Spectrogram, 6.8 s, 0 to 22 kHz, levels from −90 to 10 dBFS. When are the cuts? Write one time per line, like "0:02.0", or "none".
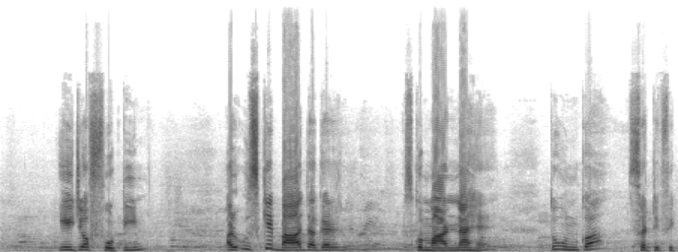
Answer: none

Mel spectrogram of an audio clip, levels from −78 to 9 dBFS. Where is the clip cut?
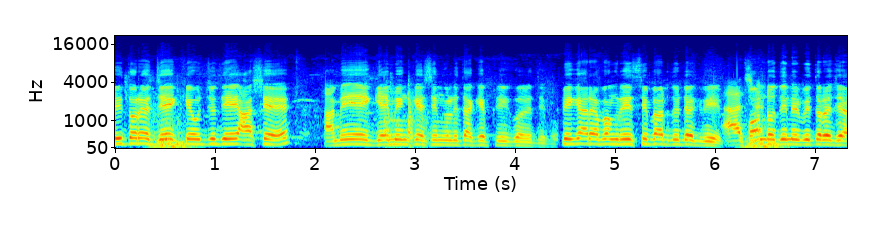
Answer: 0:04.4

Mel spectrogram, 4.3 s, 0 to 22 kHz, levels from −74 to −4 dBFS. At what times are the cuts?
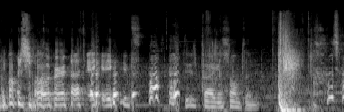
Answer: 0:02.3

